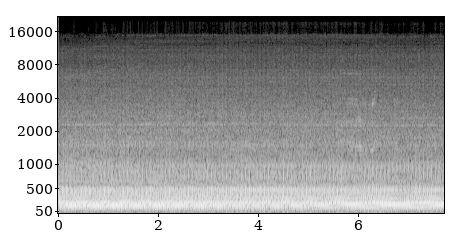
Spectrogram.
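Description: A loaded super dump truck descends a hill on Highway 121 in sixth gear with the Jake brake fully on, producing a loud, steady engine drone that continues unbroken throughout.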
